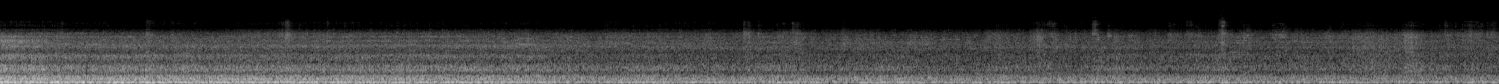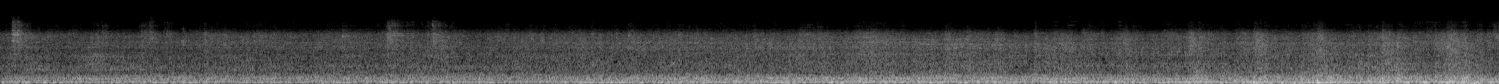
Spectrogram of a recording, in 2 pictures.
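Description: Railway fuel tank wagons rolling past: a steady rumble of steel wheels on the rails, with scattered sharp clicks as the wheels cross the rail joints.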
